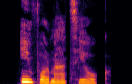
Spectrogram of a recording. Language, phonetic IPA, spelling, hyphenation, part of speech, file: Hungarian, [ˈiɱformaːt͡sijoːk], információk, in‧for‧má‧ci‧ók, noun, Hu-információk.ogg
- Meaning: nominative plural of információ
